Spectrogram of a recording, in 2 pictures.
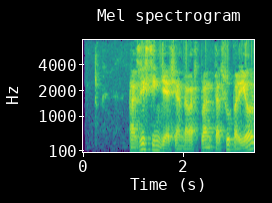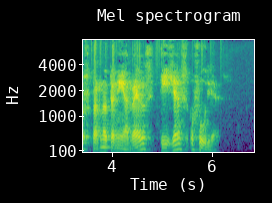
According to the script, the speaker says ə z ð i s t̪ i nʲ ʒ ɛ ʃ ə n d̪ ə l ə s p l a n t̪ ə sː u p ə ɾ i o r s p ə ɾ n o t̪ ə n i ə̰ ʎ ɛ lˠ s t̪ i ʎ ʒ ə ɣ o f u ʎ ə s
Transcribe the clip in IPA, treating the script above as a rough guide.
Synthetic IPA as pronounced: ə z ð i s t̪ i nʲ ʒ ɛ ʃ ə n d̪ ə l ə s p l a n t̪ ə sː u p ə ɾ i o r s p ə ɾ n o t̪ ə n i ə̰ r ɛ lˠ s t̪ i ʒ ə z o f u ʎ ə s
